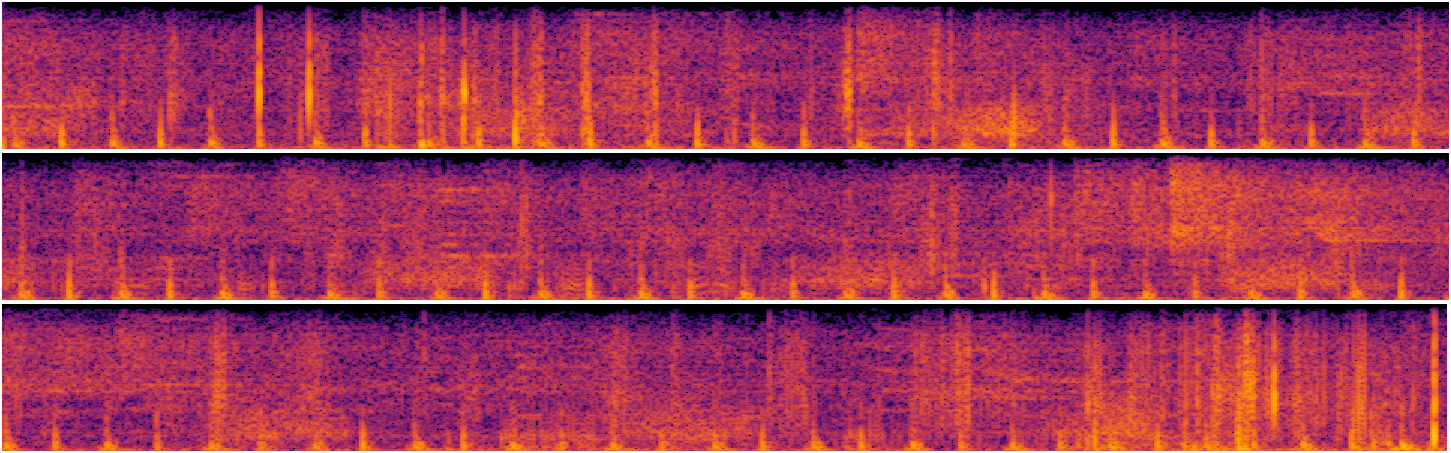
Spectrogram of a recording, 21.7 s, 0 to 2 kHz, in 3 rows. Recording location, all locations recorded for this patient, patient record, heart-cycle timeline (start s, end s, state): mitral valve (MV)
aortic valve (AV)+pulmonary valve (PV)+tricuspid valve (TV)+mitral valve (MV)
#Age: Child
#Sex: Female
#Height: 112.0 cm
#Weight: 18.6 kg
#Pregnancy status: False
#Murmur: Absent
#Murmur locations: nan
#Most audible location: nan
#Systolic murmur timing: nan
#Systolic murmur shape: nan
#Systolic murmur grading: nan
#Systolic murmur pitch: nan
#Systolic murmur quality: nan
#Diastolic murmur timing: nan
#Diastolic murmur shape: nan
#Diastolic murmur grading: nan
#Diastolic murmur pitch: nan
#Diastolic murmur quality: nan
#Outcome: Normal
#Campaign: 2015 screening campaign
0.00	3.96	unannotated
3.96	4.08	S2
4.08	4.26	diastole
4.26	4.38	S1
4.38	4.50	systole
4.50	4.60	S2
4.60	4.78	diastole
4.78	4.94	S1
4.94	5.02	systole
5.02	5.14	S2
5.14	5.28	diastole
5.28	5.40	S1
5.40	5.50	systole
5.50	5.62	S2
5.62	5.76	diastole
5.76	5.88	S1
5.88	6.00	systole
6.00	6.12	S2
6.12	6.28	diastole
6.28	6.40	S1
6.40	6.50	systole
6.50	6.62	S2
6.62	6.80	diastole
6.80	6.92	S1
6.92	7.02	systole
7.02	7.14	S2
7.14	7.30	diastole
7.30	7.42	S1
7.42	7.52	systole
7.52	7.64	S2
7.64	7.80	diastole
7.80	7.94	S1
7.94	8.05	systole
8.05	8.15	S2
8.15	8.31	diastole
8.31	8.41	S1
8.41	8.54	systole
8.54	8.66	S2
8.66	8.84	diastole
8.84	8.96	S1
8.96	9.10	systole
9.10	9.20	S2
9.20	9.38	diastole
9.38	9.52	S1
9.52	9.62	systole
9.62	9.74	S2
9.74	9.90	diastole
9.90	10.04	S1
10.04	10.14	systole
10.14	10.26	S2
10.26	10.40	diastole
10.40	10.52	S1
10.52	10.64	systole
10.64	10.74	S2
10.74	10.88	diastole
10.88	11.02	S1
11.02	11.14	systole
11.14	11.26	S2
11.26	11.42	diastole
11.42	11.56	S1
11.56	11.66	systole
11.66	11.76	S2
11.76	11.92	diastole
11.92	12.04	S1
12.04	12.14	systole
12.14	12.24	S2
12.24	12.40	diastole
12.40	12.54	S1
12.54	12.66	systole
12.66	12.76	S2
12.76	12.92	diastole
12.92	13.04	S1
13.04	13.18	systole
13.18	13.26	S2
13.26	13.42	diastole
13.42	13.58	S1
13.58	13.70	systole
13.70	13.80	S2
13.80	13.96	diastole
13.96	14.08	S1
14.08	14.18	systole
14.18	14.30	S2
14.30	14.46	diastole
14.46	14.58	S1
14.58	14.70	systole
14.70	14.80	S2
14.80	14.96	diastole
14.96	15.08	S1
15.08	15.22	systole
15.22	15.32	S2
15.32	15.48	diastole
15.48	15.61	S1
15.61	15.73	systole
15.73	15.86	S2
15.86	16.00	diastole
16.00	16.14	S1
16.14	16.22	systole
16.22	16.34	S2
16.34	16.50	diastole
16.50	16.62	S1
16.62	16.74	systole
16.74	16.84	S2
16.84	17.00	diastole
17.00	17.14	S1
17.14	17.22	systole
17.22	17.34	S2
17.34	17.50	diastole
17.50	17.64	S1
17.64	17.74	systole
17.74	17.84	S2
17.84	17.98	diastole
17.98	18.12	S1
18.12	18.22	systole
18.22	18.34	S2
18.34	18.50	diastole
18.50	18.62	S1
18.62	18.74	systole
18.74	18.84	S2
18.84	18.99	diastole
18.99	19.12	S1
19.12	19.24	systole
19.24	19.34	S2
19.34	19.50	diastole
19.50	21.70	unannotated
